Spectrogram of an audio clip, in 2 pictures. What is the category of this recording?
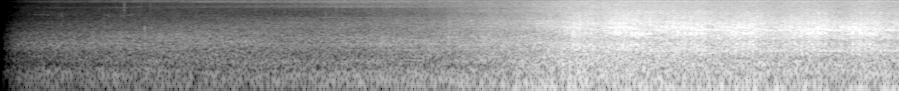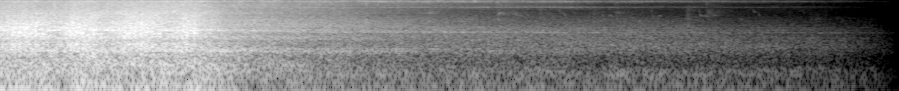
Soundscapes > Nature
